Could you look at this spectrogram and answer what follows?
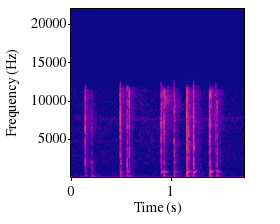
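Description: Code being typed on a computer keyboard: about a dozen quick, close key clicks in irregular bursts, crisp and fairly quiet, with no talking.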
